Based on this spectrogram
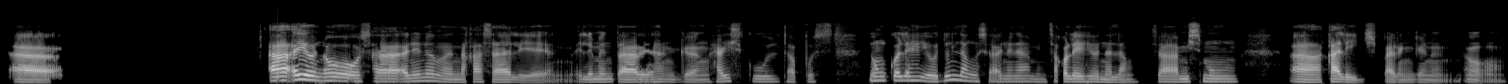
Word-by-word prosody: ah. 110 -1 +6 2.2
Ah, 185 +3 +10
ayun, 215 -3 +8
oo, 165 -4 +3
sa 135 -1 +2
ano 150 +2 -2
naman 130 -8 -4
nakasali, 115 -2 -3
'yan, - - -7 0.2
elementarya 120 -1 -1
hanggang 110 -2 -8
high 135 +4 -3
school, 130 0 -10
tapos - - -12 0.3
no'ng 185 +1 -3
kolehiyo 185 -7 -2
do'n 205 +3 -3
lang 180 -6 -3
sa - - -6
ano 135 0 -8
namin 135 -3 -9
sa - - -10
kolehiyo 130 -1 -1
nalang 110 -2 -7 0.2
sa - - -2
mismong, 130 0 -4 0.5
ah, 115 -1 +3
college 115 -6 +1
parang - - -4
gano'n. 105 -2 -11 0.2
Oo, - - -8
130 Hz, 125 wpm, -24 LUFS, 115-145 Hz, 2.2 s, Ah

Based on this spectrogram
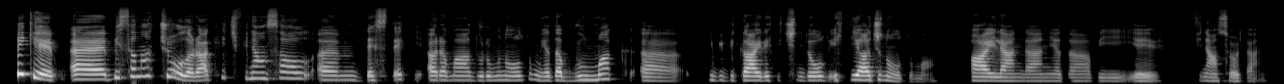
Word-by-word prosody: Peki, 330 - +8
eee, 235 0 +7
bir - - 0
sanatçı 375 +2 -1
olarak 190 -7 +3
hiç 320 - -12
finansal, 280 0 -3
emm, 205 -1 -2
destek 450 - -6
arama 200 -1 -2
durumun 195 +1 -6
oldu 195 +3 -6
mu 210 -4 -8
ya 185 +1 -4
da 185 -3 0
bulmak, 230 +6 -2
aaa, 170 -2 -6 0.3
gibi 200 -2 -14
bir 200 - -13
gayret 190 0 +3
içinde 190 0 -6
ol 190 0 -1
ihtiyacın 210 -1 +2
oldu 145 -5 -9
mu 140 +3 -23 0.3
ailenden 165 -2 -1
ya 160 -1 -13
da 160 -1 -13
bir, 160 - -15 0.2
eee, 80 -1 -7 0.3
finansörden? - - -10
200 Hz, 145 wpm, -21 LUFS, 180-235 Hz, 0.3 s, Peki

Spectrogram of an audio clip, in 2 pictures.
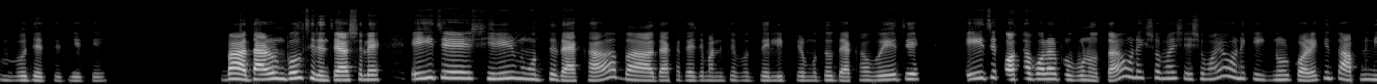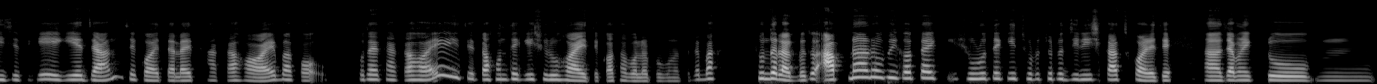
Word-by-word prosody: বুঝেছি। 185 -2 -4
জি, 175 - -8
জি। 175 - -13 1.3
বাহ! 255 -1 +11
দারুণ 240 +3 +9
বলছিলেন 280 -8 +3
যে - - +9
আসলে 220 +1 +1 0.5
এইযে 305 +2 +3 0.3
সিঁড়ির 270 +2 +1
মধ্যে 235 0 -3
দেখা 180 +2 +2 0.3
বা 225 - +2 0.3
দেখা 185 +2 -1
যায় 190 0 -4
যে - - -9
মাঝেমধ্যে 185 0 -10
লিফটের 190 0 -8
মধ্যেও 185 +2 -6
দেখা 175 +3 -3
হয়ে 210 +3 0
যে, 250 - +2 0.6
এইযে 290 +3 0
কথা 230 +3 +5
বলার 250 0 +4
প্রবণতা 200 -4 -3 0.2
অনেক 310 -2 -4
সময় 285 -1 -3
সেসময়েও 255 +8 -7
অনেকে 275 -3 -6
ignore 215 +2 -5
করে। 185 0 +2
কিন্তু 275 -2 -7
আপনি 225 +3 -11
নিজে 210 0 -7
থেকেই 225 +3 -6
এগিয়ে 210 +1 -2
যান। 190 -1 +2 0.2
"যে 230 - -6
কয় 185 -2 -1
তলায় 180 0 -2
থাকা 185 0 -9
হয়? 165 -1 0
বা 220 - -2
ক - - -23 0.6
কোথায় 225 0 -3
থাকা 205 -1 -6
হয়?" 205 - +1 0.2
এইযে 295 -5 -7
তখন 225 +1 -2
থেকেই 235 -1 -4
শুরু 220 -1 -3
হয় 180 -3 +4
যে 170 - -14
কথা 170 +2 -6
বলার 160 0 -7
প্রবণতাটা, 160 +6 -17
বাহ! 265 - -1 0.4
সুন্দর 270 0 +3
লাগলো। 190 -1 +2
তো - - +1 0.2
আপনার 310 +9 +1
অভিজ্ঞতায় 290 -1 -1
কি 285 - -32 0.2
শুরুতে 260 +1 -3
কি 265 - -7
ছোট, 250 -1 -8
ছোট, 255 -1 -8
জিনিস 230 -1 -6
কাজ 215 0 +3
করে? 180 -3 +3
যে, 190 - 0 0.4
আ - - +2 0.2
যেমন 195 0 +2
একটু 200 +2 -8 0.5
উম 180 0 -17
215 Hz, 165 wpm, -24 LUFS, 185-255 Hz, 1.3 s, বাহ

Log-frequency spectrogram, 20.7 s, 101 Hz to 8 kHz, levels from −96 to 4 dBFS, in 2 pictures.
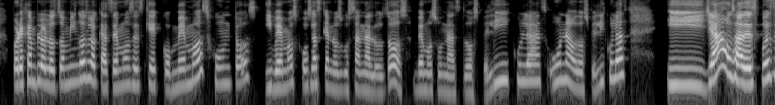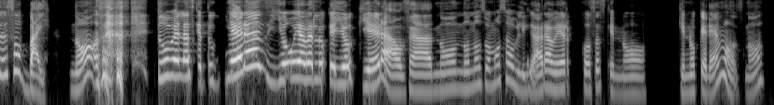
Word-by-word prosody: por 230 0 -2
ejemplo, 265 0 -3
los 225 -1 -7
domingos 260 +6 -8
lo 280 -3 -5
que 220 - -9
hacemos 215 +3 -9
es 230 0 -11
que 230 -4 -8
comemos 225 - -8
juntos 250 +5 -15
y 210 +1 -10
vemos 210 +4 -6
cosas 235 +2 -10
que 225 - -8
nos 195 -2 -15
gustan 195 0 -11
a 185 - -5
los 170 -1 -16
2. 245 -2 -8
Vemos 190 0 -10
unas 170 -3 -13
2 170 -1 -15
películas, 275 0 -11
1 280 +1 -7
o - - -12
2 200 -1 -12
películas, 300 - -6 0.5
y 235 -2 0
ya, 280 - +8
o 365 - -1
sea, 270 -5 +8
después 270 +6 +1
de 345 - -4
eso, 410 +2 -3
bye, - - 0 0.3
¿no? - - +1
O - - 0
sea, - - +6 0.6
tú 320 +3 0
ve 335 -1 +6
las 320 0 +3
que 250 - -1
tú 275 +2 -12
quieras, 330 +5 +10 0.3
y 260 -5 -14
yo 280 - +1
voy 310 0 +1
a 310 - +9
ver 295 -1 +5
lo 290 0 -4
que 255 -5 +1
yo 250 +1 +1
quiera. 220 -6 +2
O 170 - -8
sea, 180 0 -3
no 195 +2 -10
no 200 0 -13
nos 230 +3 -12
vamos 255 +5 -11
a 285 - -6
obligar 190 -3 -7
a 210 - 0
ver 200 0 -5
cosas 200 +3 -12
que 180 - -10
no 165 0 -15 0.4
que 170 - -9
no 175 +2 -12
queremos, 340 - -6
¿no? - - -15
235 Hz, 205 wpm, -20 LUFS, 195-275 Hz, 0.6 s, quieras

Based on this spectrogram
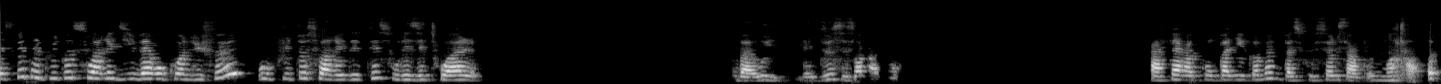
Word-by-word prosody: est-ce 255 0 -2
que 350 - -4
tu 315 - +1
es 300 - -4
plutôt 285 +1 -4
soirée 280 -2 +3
d'hiver 255 +2 +3
au 255 - +4
coin 250 -1 0
du 230 0 -10
feu? 300 - -3 0.3
Ou 255 -1 -5
plutôt 260 +1 -7
soirée 235 -5 +3
d'été 230 +6 -6
sous 275 -6 -12
les 215 -1 -5
étoiles? 215 - +4 2.6
Bah, 175 -3 +5
oui, 185 -4 -8 0.2
les 170 +1 -10
2, 210 +7 -7
c'est 215 -6 -11
sympa, 205 +2 0
quoi. - - -17 2.5
À 190 - +6
faire 220 +2 +4
accompagné 205 +1 -2
quand 220 +1 -4
même, 280 +2 -3
parce 185 -1 -3
que 195 0 -15
seul, 205 +2 -5
c'est 205 - -6
un 175 - +5
peu 170 - -12
de - - -17
moins 190 +1 -3
drôle - - -1
je - - +6
pense - - -5
225 Hz, 170 wpm, -19 LUFS, 205-265 Hz, 2.6 s, À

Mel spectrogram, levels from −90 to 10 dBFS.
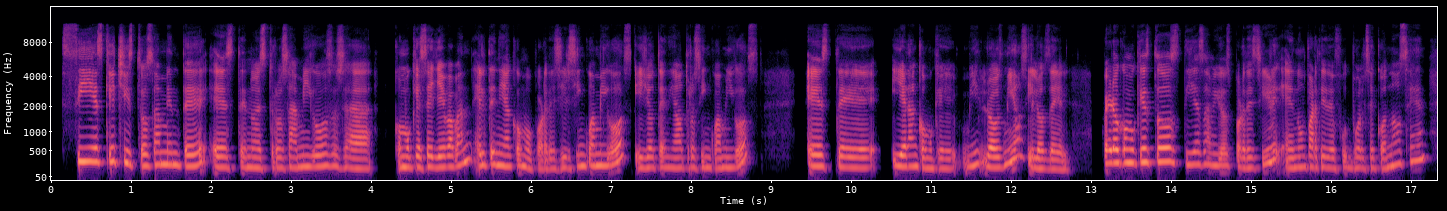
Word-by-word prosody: Sí, 285 -1 +4
es 275 -1 +3
que 290 -1 +2
chistosamente, 230 -5 +1
este, 185 0 -4
nuestros 180 0 -3
amigos, 200 +3 -1
o 210 - -3
sea, 170 -3 0 0.2
como 190 -1 0
que 190 0 +2
se 190 0 +1
llevaban 200 +9 +2
él 215 +1 0
tenía 220 -3 +1
como 175 -6 -2
por - - -2
decir 165 +2 -5
5 210 +4 -2
amigos 225 - +1
y 180 - -1
yo 185 0 -1
tenía 180 -1 -2
otros 180 0 -6
5 185 0 -5
amigos, 185 - -3 0.6
este, 190 -3 +1
y 210 - +1
eran 205 0 +3
como 175 -1 -2
que 170 -1 -5
mi 225 +4 -3
los 185 -4 +3
míos 360 +9 0
y - - +2
los 165 -1 +1
de 160 -2 +1
él, 150 - -7 0.4
pero 265 0 +6
como 270 -1 +4
que 275 +2 +4
estos 275 0 +4
10 235 0 -4
amigos, 220 - -3
por 180 - -2
decir, 180 +11 -1
en 180 +1 -1
un 190 +1 -3
partido 190 -1 -1
de 175 - -1
fútbol 180 +1 -6
se 175 0 -7
conocen, 250 - -3
195 Hz, 185 wpm, -22 LUFS, 180-235 Hz, 0.6 s, pero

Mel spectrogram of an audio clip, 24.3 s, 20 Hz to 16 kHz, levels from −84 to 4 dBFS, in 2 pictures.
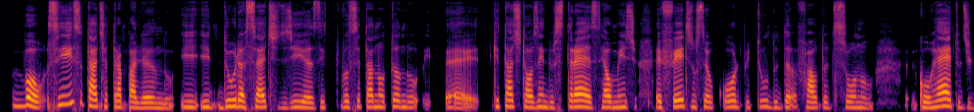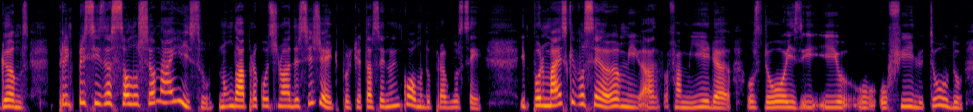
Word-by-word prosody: Bom, 215 -4 +5
se 255 - -2
isso 335 +4 +1
tá 220 -3 +5
te 205 - -5
atrapalhando, 170 -5 0
e 190 -1 -1
e 195 0 +1
dura 205 +2 +3
7 190 -1 +1
dias, 170 0 -2
e 185 - -4 0.2
você 195 +1 -4
tá 195 -1 +1
notando, 190 -1 -2
e - - -18 0.2
eh, - - -2 0.2
que 210 - -2
tá 205 0 +1
te - - -5
trazendo 185 -1 +1
estresse, 195 +3 +4
realmente, 185 +2 0 0.2
efeitos 200 +2 +2
no 195 - -4
seu 185 -1 -1
corpo 185 0 -3
e - - -21
tudo, 200 -3 -7
da 180 +3 -2
falta 175 -2 -2
de 160 - -13
sono 180 -2 -4 0.6
correto, 195 +2 +4
digamos, 185 +1 +1 0.4
pre 290 -1 -3
precisa 320 -2 +1
solucionar 320 +5 +2
isso, 185 - 0
não 205 +3 -1
dá 215 -2 +7
pra 220 +2 -5
continuar 225 -1 -1
desse 220 +10 -3
jeito, 260 - +1
porque 185 +1 -6
tá 200 +1 +1
sendo 205 +2 -2
um - - 0
incômodo 230 -8 0
pra 185 +1 -4
você. 175 -4 -7 0.5
E 220 - -5
por 245 +1 +4
mais 240 +5 +5
que 355 - -3
você 285 -2 0
ame 205 -2 +2
a 175 - -1
f - - -17
família, 180 -2 -1 0.2
os 185 -2 -6
2, 185 0 +1
e 185 +5 -6
e 185 -5 -3
o 180 -1 -7
o 170 - -4
filho 210 -5 -2
e 170 - -11
tudo, 225 -8 -2
195 Hz, 175 wpm, -22 LUFS, 180-220 Hz, 0.6 s, dá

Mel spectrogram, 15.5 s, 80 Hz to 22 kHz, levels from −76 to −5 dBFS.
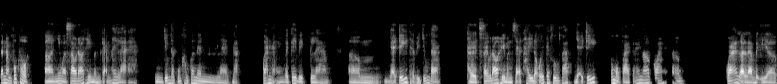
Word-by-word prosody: Có 140 - +3
5 145 -4 +1
phút 170 - +1
thôi, 145 - +3 0.3
ờ, 110 -1 +3
nhưng 115 +2 0
mà 105 - +1
sau 120 +2 +3
đó 140 +4 +2
thì 140 - 0
mình 95 -3 0
cảm 115 - -4
thấy 145 +1 -1
là, - - -2
à, - - -11 0.3
ừm, 100 -3 -2
chúng 130 +2 +2
ta 140 - 0
cũng 115 0 -4
không 125 -2 -6
có 140 - -2
nên 110 -8 -1
là 80 -2 -4
đặt - - -6 0.4
quá 130 +3 -1
nặng 125 -10 -3
về 95 - -1
cái 135 0 0
việc 105 - -1
là, 85 -4 -2 0.4
ờm, 85 -4 -1 0.3
giải 80 - +1
trí 155 +7 +4
tại - - -5
vì 85 -1 -2
chúng 130 +3 -2
ta 105 -1 +1 0.5
thề 95 -2 +4
sau 120 +1 +1
đó 150 +3 +7
thì 110 - +5
mình 90 -2 +3
sẽ - - +1
thay 125 -1 +2
đổi 140 +4 +2
cái 155 - -1
phương 125 -1 +3
pháp 135 - -2
giải - - -1
trí, 170 +6 +1 0.2
có 150 - 0
một 145 - +3
vài 90 - +1
cái 140 +4 -5
nó 150 +1 -1
quá, 130 0 -4 0.2
ơm, 120 -1 -7 0.9
quá, 125 +5 +4
gọi - - +9
là, 85 -1 +7
bị, 85 +3 -1
ờ 90 -4 -1
120 Hz, 240 wpm, -22 LUFS, 95-135 Hz, 0.9 s, gọi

